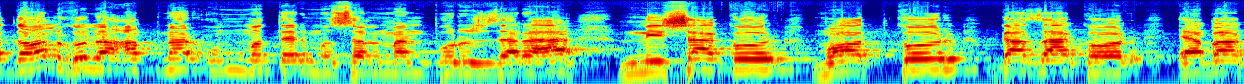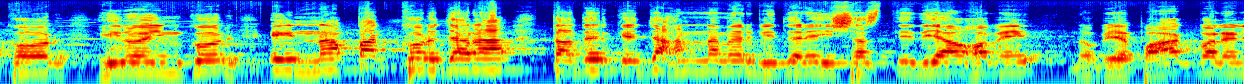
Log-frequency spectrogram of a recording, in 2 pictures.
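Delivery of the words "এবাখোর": usual speaking voice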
